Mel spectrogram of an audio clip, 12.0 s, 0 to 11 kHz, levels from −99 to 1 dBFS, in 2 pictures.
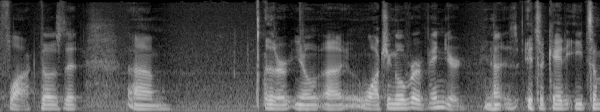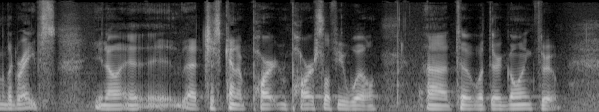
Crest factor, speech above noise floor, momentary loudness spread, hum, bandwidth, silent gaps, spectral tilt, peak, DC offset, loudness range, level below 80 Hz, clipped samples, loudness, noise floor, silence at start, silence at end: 24 dB; 19 dB; 11 LU; none; 11 kHz; none; -5.5 dB/octave; -6 dBFS; under 0.1%; 2 LU; -58 dBFS; under 0.1%; -28 LUFS; -47 dBFS; 0 s; 0 s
